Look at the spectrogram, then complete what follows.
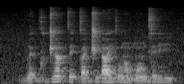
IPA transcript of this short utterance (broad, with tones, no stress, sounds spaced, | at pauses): b ɛ˨ ɡ u˨˦ d͡ʒ ã˦ t e˦˨ ɡ a˨˦ d͡ʒ i˦˨ ɾ a˨˦ j o˧ ɾ ɔ̃˨ m ɔ̃˨˦ ɡ e˦ ɾ i˦˨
